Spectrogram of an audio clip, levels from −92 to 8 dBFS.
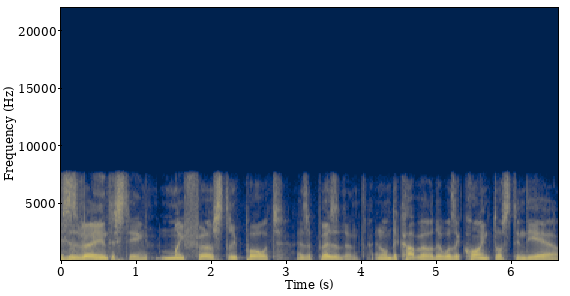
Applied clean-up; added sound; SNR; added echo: none; none; none; none.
